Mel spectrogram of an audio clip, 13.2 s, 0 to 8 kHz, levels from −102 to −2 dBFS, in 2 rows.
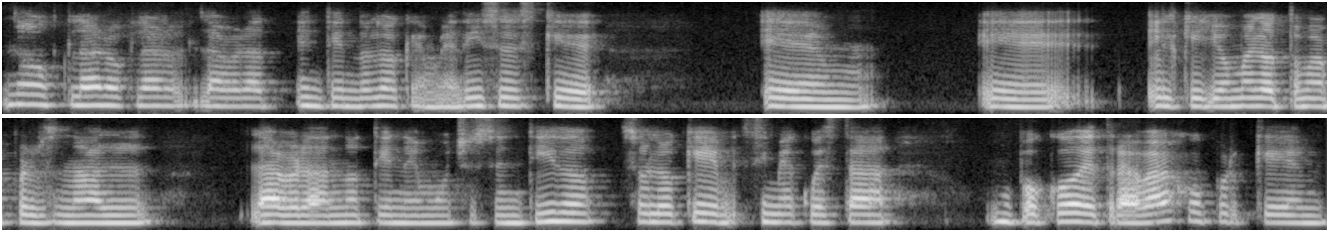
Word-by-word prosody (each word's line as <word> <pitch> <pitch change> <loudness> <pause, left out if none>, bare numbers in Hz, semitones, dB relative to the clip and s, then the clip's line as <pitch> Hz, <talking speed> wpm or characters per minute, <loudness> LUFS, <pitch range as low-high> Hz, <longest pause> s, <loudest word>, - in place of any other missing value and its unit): No, 265 -1 -1
claro, 245 -2 +2
claro. 230 -1 -3
La 225 - -2
verdad, 220 0 -5
entiendo 225 -2 -1
lo 230 0 -1
que 230 - -6
me 200 0 -1
dices, 225 0 -1
que, 205 -3 0 0.8
em, 205 -1 +2 0.5
eh, 200 -2 -2 0.2
el 225 -2 -1
que 215 0 -1
yo 215 0 +1
me 220 +1 +1
lo 215 -1 +3
tome 215 0 -1
personal, 205 +1 +1 0.4
la 215 0 +7
verdad, 205 -1 +4
no 205 0 -1
tiene 205 -1 -2
mucho 200 +1 -4
sentido. 230 +4 0
Sólo, 225 -1 -1
que 225 -2 0
sí 230 - -4
me 220 -1 -2
cuesta 210 0 0 0.4
un 235 -1 -1
poco 220 +2 +2
de 225 -2 +6
trabajo, 240 +3 +3
porque 210 -3 -4
215 Hz, 165 wpm, -22 LUFS, 205-230 Hz, 0.8 s, la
